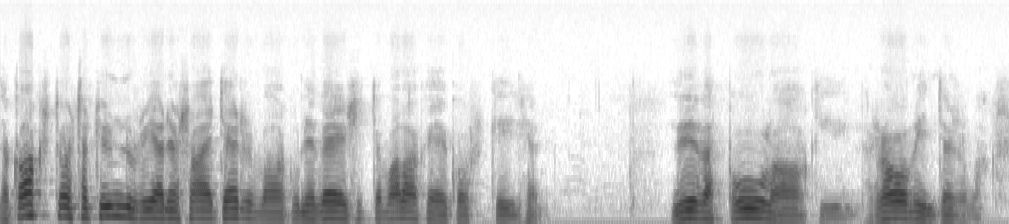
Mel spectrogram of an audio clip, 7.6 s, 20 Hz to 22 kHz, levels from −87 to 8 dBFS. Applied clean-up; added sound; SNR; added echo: none; none; none; none.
